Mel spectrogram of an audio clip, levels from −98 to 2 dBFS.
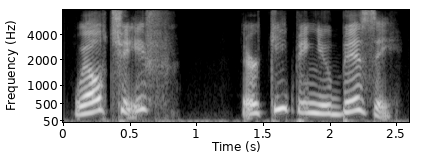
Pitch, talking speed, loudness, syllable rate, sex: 260 Hz, 140 wpm, -19 LUFS, 4.6 syllables/s, female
